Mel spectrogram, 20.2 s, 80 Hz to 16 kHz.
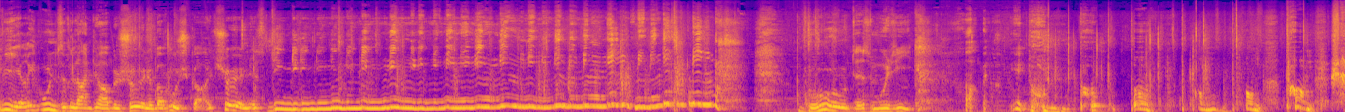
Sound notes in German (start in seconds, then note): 8.7 wackel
